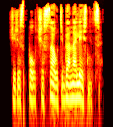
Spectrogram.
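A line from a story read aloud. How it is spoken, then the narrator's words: Quick whisper. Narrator (Russian): Фэш быстро прошептал Василисе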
